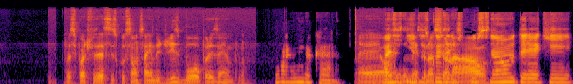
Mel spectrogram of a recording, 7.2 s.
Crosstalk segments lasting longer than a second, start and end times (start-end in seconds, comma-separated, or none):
4.8-6.1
